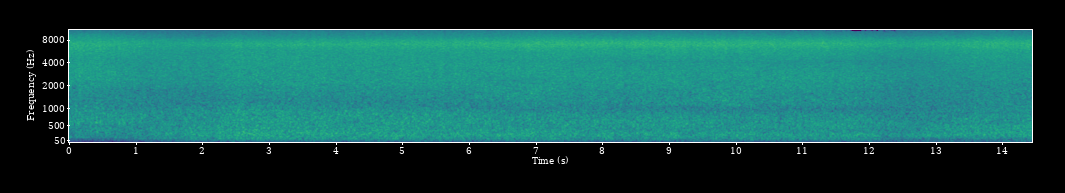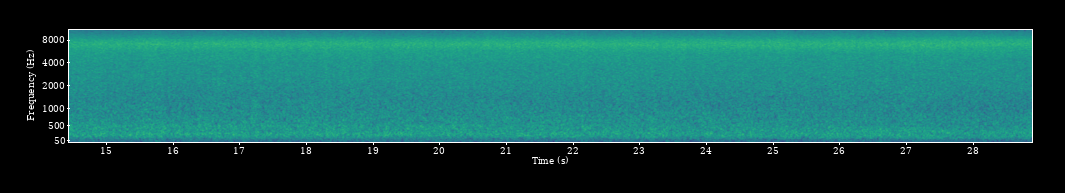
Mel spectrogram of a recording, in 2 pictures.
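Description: Waterfall's steady, loud rush of falling water.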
